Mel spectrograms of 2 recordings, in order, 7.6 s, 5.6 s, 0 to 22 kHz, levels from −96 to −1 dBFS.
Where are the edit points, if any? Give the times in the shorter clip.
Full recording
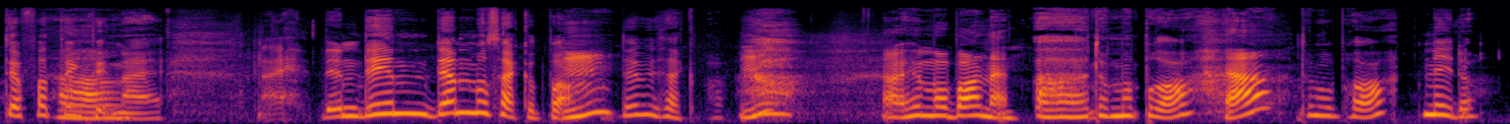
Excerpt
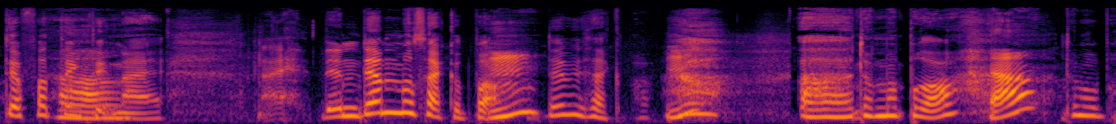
1.8 s, 4.0 s

